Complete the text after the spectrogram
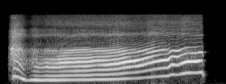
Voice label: Vox Casting, jp; Aisha; kingsraid

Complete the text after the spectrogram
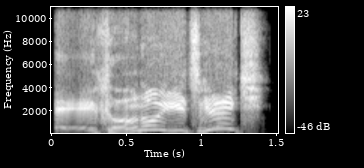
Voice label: Vox Skill jp; kingsraid

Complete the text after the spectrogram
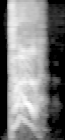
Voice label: Attack, jp; Theo; kingsraid

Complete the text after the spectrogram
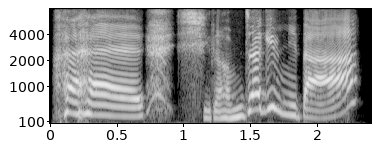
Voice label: Skill, kr; Requina; Halloween; kingsraid; voices heroes

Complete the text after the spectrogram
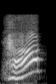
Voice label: Vox, kr; Artemia; kingsraid

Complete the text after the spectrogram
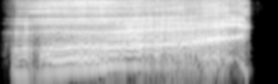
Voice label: Vox Casting, jp; Ezekiel; kingsraid

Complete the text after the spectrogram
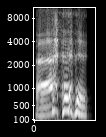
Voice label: Happy, kr; Requina; kingsraid; voices heroes

